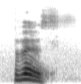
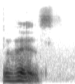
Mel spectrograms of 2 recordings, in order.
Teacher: the nasal passage of air both the teeth come closer and the tip of the tongue makes a light contact with the upper teeth and leaves a narrow space in between through which the air that is coming out from the lungs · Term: fricative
